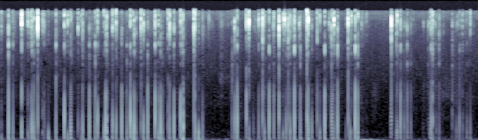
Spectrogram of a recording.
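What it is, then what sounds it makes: Birch log with bark. A short, solid birch log section with white papery bark, held in both hands close to the recorder, is scratched and tapped with fingernails. A rapid run of dozens of sharp, dry clicks and taps mixes with soft scratching over a quiet background.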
